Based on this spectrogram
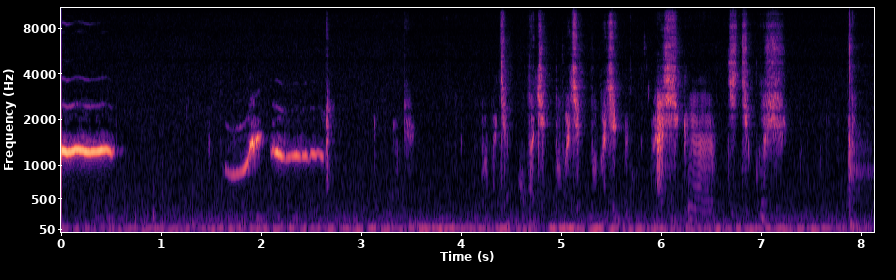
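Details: Talking pet budgerigar begins with a clear whistle and a wavering whistled phrase, then breaks into a run of quick, harsh chattering syllables with brief pauses, against a faint low hum.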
